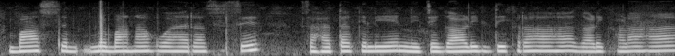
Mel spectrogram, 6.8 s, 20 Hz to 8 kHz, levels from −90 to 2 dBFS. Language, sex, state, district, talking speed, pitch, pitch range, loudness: Hindi, female, Jharkhand, Garhwa, 170 wpm, 200 Hz, 195-205 Hz, -17 LUFS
